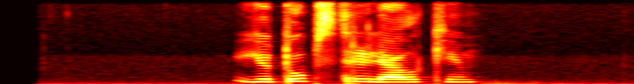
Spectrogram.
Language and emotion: Russian, neutral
